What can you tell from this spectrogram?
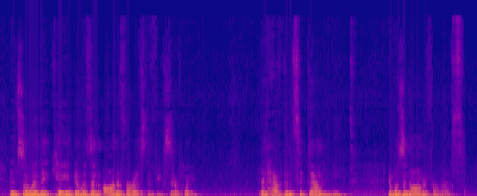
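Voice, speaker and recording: A woman with a fairly low pitch talks at a fairly quick pace with lively intonation, yet leaves long, frequent pauses. Audible room echo surrounds her voice. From South Carolina Lowcountry, Charleston and Sea Islands. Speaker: pastor. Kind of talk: storytelling talk to an audience. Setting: library event with audience. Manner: conversational.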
